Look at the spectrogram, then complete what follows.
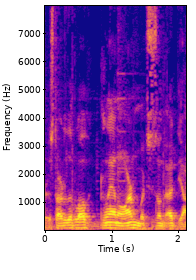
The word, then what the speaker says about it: Glenarm: attended the camp dal fest things from the pronunciation camp dal fest music festival and as a glam arm i just try to remember where it was at the start of the vlog glenn arm which is on at the anthem coast if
